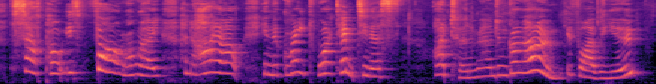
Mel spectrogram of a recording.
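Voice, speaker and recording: Using a put-on character voice, a woman speaks at an extremely high pitch and a fairly slow pace, her pitch swinging very widely. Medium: read story. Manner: fretful.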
